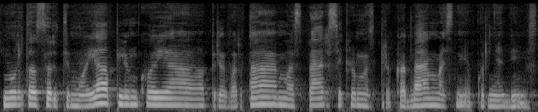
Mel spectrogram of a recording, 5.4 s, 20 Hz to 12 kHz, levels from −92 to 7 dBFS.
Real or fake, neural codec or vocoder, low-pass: fake; codec, 44.1 kHz, 2.6 kbps, SNAC; 10.8 kHz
